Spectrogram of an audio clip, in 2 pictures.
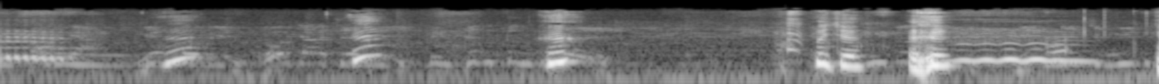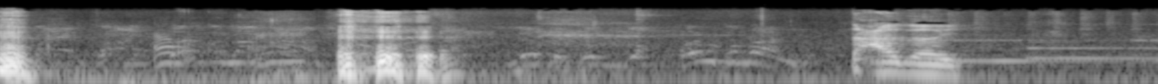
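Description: A baby coos and squeals nearby.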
